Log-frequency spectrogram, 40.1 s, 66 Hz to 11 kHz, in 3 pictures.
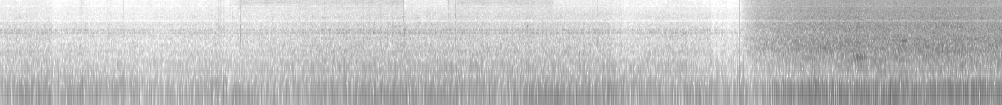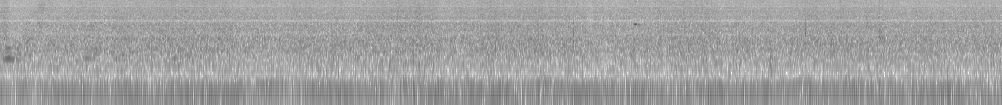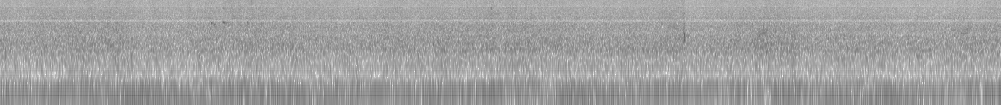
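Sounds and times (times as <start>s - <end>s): ship engine humming: 0.0s - 40.0s.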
